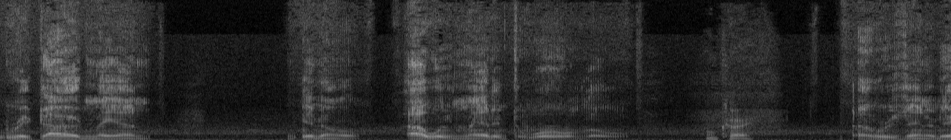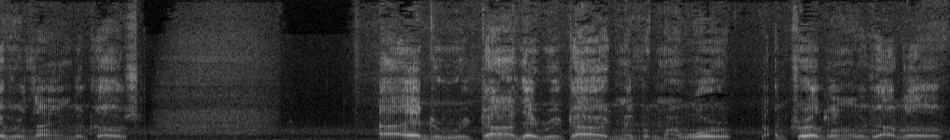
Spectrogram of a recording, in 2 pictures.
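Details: Tracheoesophageal speech in an adult man after laryngectomy for laryngeal cancer, no voice box, speaking with a Provox voice prosthesis.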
